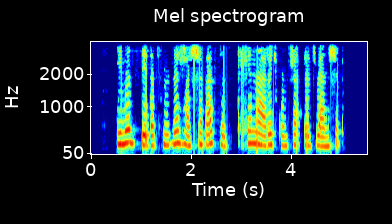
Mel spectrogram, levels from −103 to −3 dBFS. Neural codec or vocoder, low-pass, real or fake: none; 3.6 kHz; real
